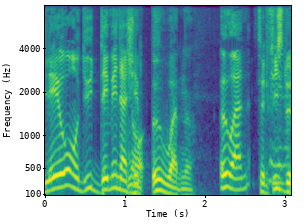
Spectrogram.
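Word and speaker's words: Euan: Ewan ou Ewan, vous dites Ewan vous? Bah, il n'y a pas de W, il n'y a même pas de R, il n'y a rien. Ça s'écrit E-U-A-N. Voilà, donc. Pas facile à prononcer ça.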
